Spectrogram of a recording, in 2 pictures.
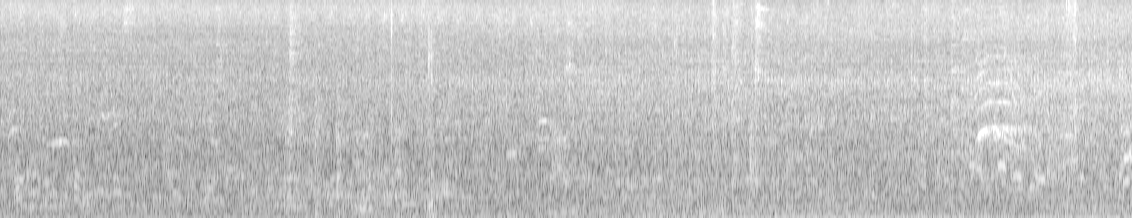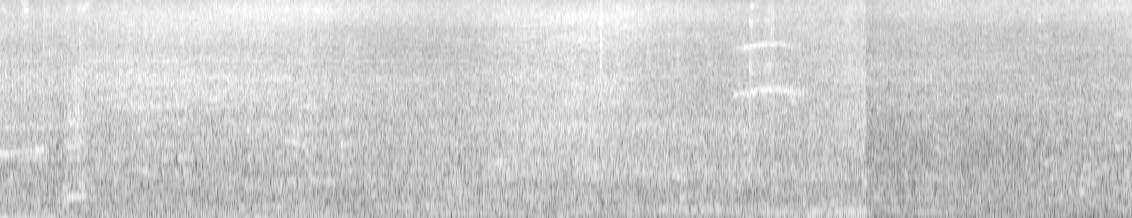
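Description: Ford Mustang's engine rumbling at low revs, then revving in rising and falling steps as the car pulls away and accelerates down the street. People's voices can be heard alongside. The sound cuts off suddenly about twenty seconds in.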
